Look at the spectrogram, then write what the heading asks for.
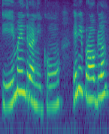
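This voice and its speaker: A woman's voice: high-pitched, lively intonation, moderate pace, highs cut off. A woman voicing a friendly young male colleague who jokes casually. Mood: joking.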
